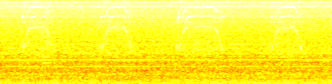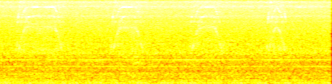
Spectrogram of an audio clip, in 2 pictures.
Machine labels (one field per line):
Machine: slide rail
